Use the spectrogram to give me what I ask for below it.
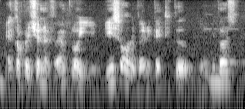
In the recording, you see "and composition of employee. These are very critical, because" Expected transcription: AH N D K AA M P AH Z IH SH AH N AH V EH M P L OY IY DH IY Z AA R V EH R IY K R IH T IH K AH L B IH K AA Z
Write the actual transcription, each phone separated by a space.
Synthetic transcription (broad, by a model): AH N K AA P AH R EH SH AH N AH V EH M P L OY IY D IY S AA L V EH R IY K R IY T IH K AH L B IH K AA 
